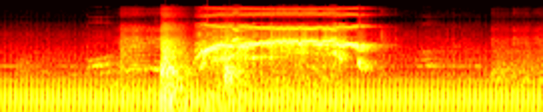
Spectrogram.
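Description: A young woman lets out a loud, shrill scream.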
